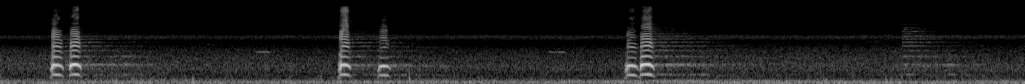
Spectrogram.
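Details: Trumpeter swans of a breeding pair calling in brassy, trumpet-like honks, mostly in quick doubled pairs about three seconds apart, with a fainter honk near the end, over a constant low hum.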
